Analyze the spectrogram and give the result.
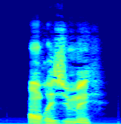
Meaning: in a nutshell
- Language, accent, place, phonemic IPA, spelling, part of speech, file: French, France, Lyon, /ɑ̃ ʁe.zy.me/, en résumé, adverb, LL-Q150 (fra)-en résumé.wav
